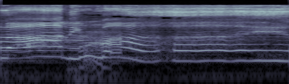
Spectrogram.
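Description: A woman singing a line of an Italian pop song over its backing track, ending on a long held note.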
